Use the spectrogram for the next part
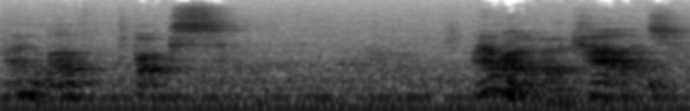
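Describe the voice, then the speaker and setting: An actor playing an elderly, stubborn widower and war veteran, reminiscing in a wry, rambling way in a stage play. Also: male voice, mid-range voice, expressive, a little slow, lightly acted. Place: small theatre stage, recorded from the audience. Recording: echoey small theatre, distant mic, faint noise.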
